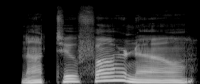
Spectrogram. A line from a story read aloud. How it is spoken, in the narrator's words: Amandal said in a flirtatious tone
